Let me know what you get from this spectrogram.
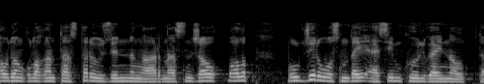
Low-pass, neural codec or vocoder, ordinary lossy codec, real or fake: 7.2 kHz; none; none; real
